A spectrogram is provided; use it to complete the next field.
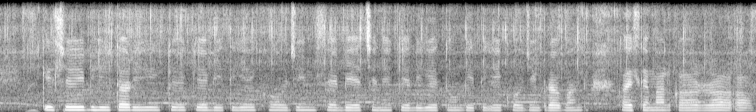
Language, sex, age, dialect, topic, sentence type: Magahi, female, 25-30, Central/Standard, banking, statement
